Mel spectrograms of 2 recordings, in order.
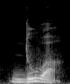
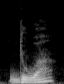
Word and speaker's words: doit: Il, elle, doit. Final T not pronounced. Il doit, elle doit.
